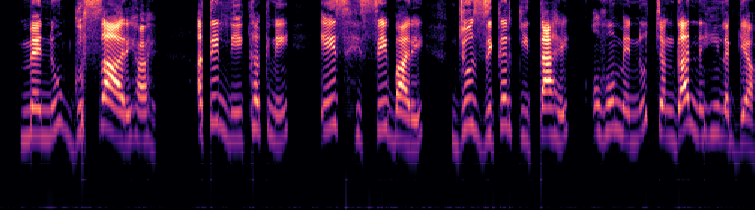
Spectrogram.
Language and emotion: Punjabi, angry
